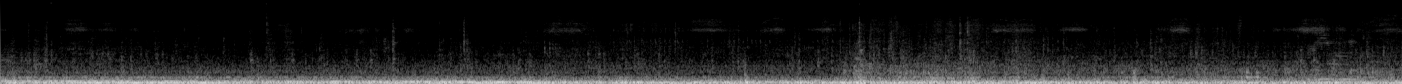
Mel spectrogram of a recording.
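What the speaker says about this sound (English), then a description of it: "Oh, it's bouncy. It's other than that, it's quiet though. The engine's quiet." Steady low rumble of a 1985 Chevrolet Silverado pickup engine running on a lifted truck, heard from inside the cab, continuous and fairly loud with people talking over it.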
